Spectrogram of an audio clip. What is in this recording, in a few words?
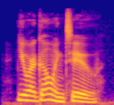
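"you are going to", English, female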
